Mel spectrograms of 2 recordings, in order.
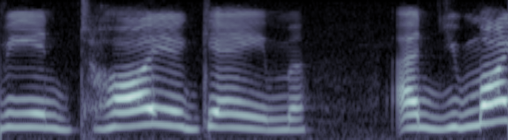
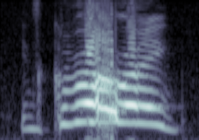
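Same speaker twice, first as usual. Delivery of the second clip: louder, urgent cry of alarm; rising alarm; 3 semitones higher, 8 dB louder than usual. Real, not acted. Player watching the game boss grow, alarmed and loud. Repeats as the boss keeps growing.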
